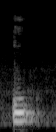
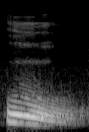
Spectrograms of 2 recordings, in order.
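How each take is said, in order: First: The vowel is held only briefly. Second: The vowel is held for a longer time. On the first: "This is short vowel" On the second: "This is long vowel"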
